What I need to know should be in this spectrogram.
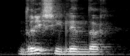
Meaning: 1. a three-cylinder engine 2. a vehicle or vessel with a three-cylinder engine 3. a submarine with a hull consisting of three cylinders
- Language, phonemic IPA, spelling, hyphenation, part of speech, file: Dutch, /ˈdri.siˌlɪn.dər/, driecilinder, drie‧ci‧lin‧der, noun, Nl-driecilinder.ogg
